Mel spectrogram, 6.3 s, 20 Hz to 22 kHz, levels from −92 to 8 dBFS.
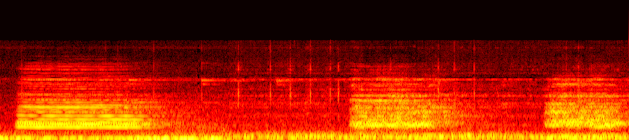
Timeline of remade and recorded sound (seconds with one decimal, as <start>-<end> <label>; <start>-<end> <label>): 0.0-2.3 recorded; 2.3-6.3 remade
